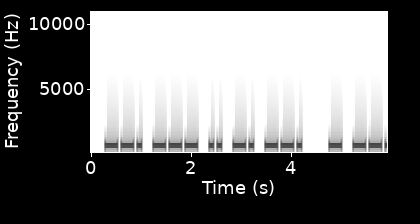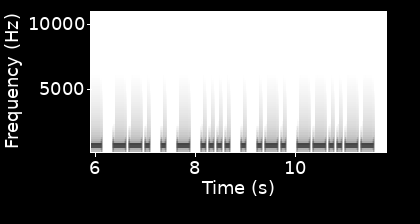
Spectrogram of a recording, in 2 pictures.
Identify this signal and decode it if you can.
Morse code, heard as a keyed tone, about 16 wpm, 700 Hz. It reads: GOING TOGETHER,
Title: Sentences from Top 1000 Words - Review Part 4 - 15wpm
